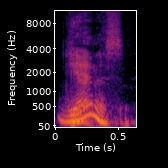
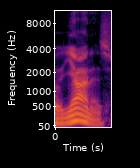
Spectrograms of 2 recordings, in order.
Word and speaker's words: Giannis: wants to be great oh you mean Yanis Janice although he said giannis so Yanis right yeah that's that's how you say his name am I wrong or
